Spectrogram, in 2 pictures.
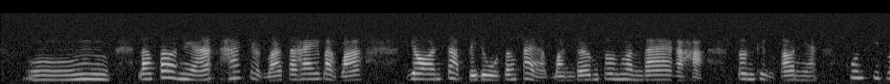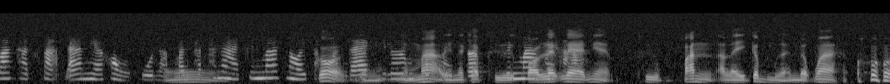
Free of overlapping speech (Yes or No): No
